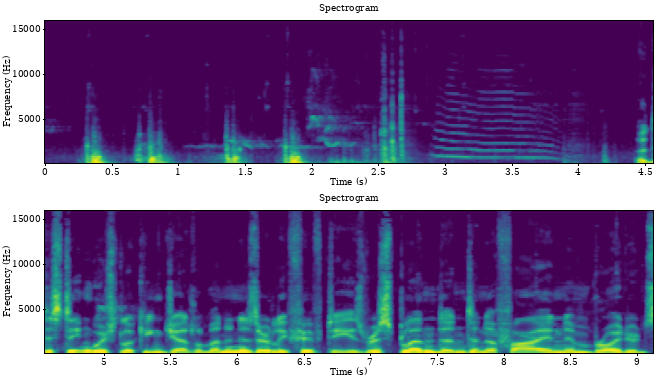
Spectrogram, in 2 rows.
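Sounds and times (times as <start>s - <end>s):
heavy wooden thumps and rattles: 0.0s - 4.4s
house door creaking open: 0.3s - 4.5s
speech: 2.0s - 2.4s, 4.4s - 9.1s.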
